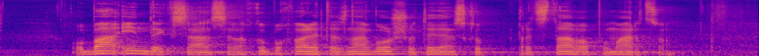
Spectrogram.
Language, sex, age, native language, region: Slovenian, male, 18-29, Slovenian, Savinja region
